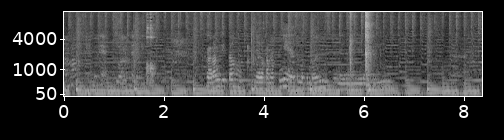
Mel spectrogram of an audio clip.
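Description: Background music with a steady guitar and bass line, with some voice-like sounds in the middle, and one sharp click or knock about six seconds in.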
